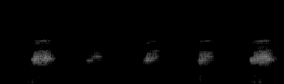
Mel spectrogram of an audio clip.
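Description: A squirrel tree frog calls in a series of short, harsh, nasal rasps, each note repeated roughly every half second. The chattering quality resembles the scolding of a gray squirrel, which gives the frog its name.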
